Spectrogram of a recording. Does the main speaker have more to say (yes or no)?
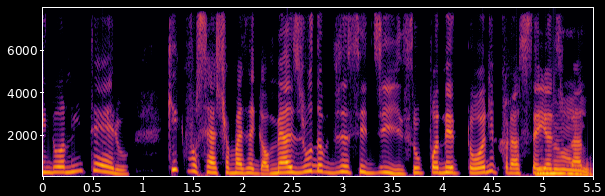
no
